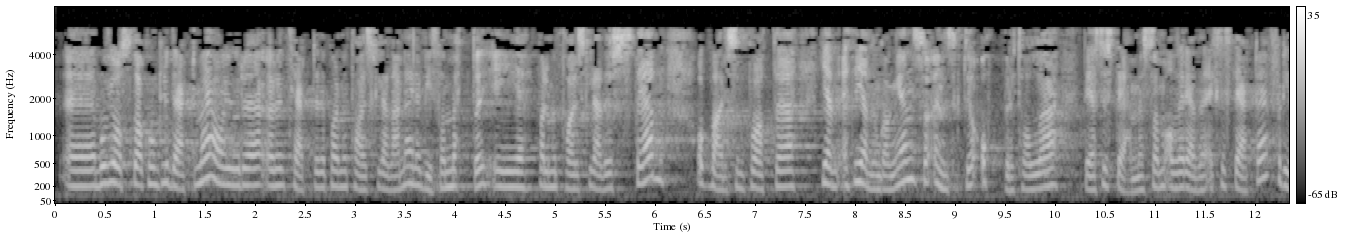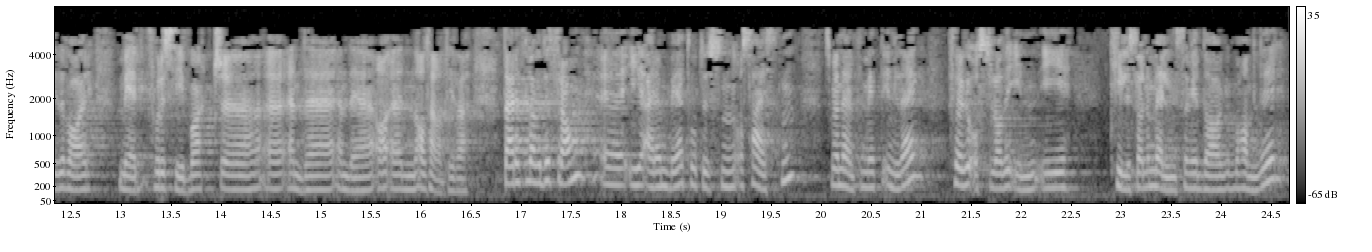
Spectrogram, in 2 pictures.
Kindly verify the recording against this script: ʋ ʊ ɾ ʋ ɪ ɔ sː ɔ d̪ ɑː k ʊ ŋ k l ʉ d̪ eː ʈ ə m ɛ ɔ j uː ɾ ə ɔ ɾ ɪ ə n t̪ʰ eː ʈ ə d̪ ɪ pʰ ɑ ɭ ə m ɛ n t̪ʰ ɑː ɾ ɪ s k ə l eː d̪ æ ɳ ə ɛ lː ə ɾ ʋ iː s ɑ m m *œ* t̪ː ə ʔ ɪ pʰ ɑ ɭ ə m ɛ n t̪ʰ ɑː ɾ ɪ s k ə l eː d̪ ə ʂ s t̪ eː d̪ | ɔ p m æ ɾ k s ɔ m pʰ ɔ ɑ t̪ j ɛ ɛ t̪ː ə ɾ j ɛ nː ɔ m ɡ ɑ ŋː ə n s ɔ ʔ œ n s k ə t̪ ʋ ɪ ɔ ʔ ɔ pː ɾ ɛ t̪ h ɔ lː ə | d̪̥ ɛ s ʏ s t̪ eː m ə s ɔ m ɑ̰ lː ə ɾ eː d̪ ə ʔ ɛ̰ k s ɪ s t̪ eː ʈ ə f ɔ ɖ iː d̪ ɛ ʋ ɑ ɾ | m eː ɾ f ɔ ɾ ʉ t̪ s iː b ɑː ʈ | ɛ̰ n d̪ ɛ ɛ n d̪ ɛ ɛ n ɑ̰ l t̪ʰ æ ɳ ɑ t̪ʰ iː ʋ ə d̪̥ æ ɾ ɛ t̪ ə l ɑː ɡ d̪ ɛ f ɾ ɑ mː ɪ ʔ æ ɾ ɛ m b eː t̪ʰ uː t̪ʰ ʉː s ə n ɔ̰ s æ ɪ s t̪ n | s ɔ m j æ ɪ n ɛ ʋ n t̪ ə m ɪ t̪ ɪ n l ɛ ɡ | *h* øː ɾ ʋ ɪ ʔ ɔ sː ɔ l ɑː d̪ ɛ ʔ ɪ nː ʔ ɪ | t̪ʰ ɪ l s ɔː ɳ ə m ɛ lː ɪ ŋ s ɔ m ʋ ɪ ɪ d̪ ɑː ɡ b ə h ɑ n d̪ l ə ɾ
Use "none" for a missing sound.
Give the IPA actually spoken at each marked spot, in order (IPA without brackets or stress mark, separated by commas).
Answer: œ, f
